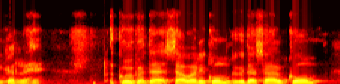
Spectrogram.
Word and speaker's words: السلام علیکم: تو خوب سمجھ لیجئے کہ صحیح تلفظ ہے السلام علیکم. اور دوسرا طریقہ بھی درست ہے، وہ کیا ہے؟ سلام علیکم.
